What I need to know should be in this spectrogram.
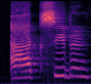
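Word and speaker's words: accident: दिया है आपके लिए सिंपल करो साथ में बोलो एक्सीडेंट सब कुछ जेंटल है है ना साथ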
